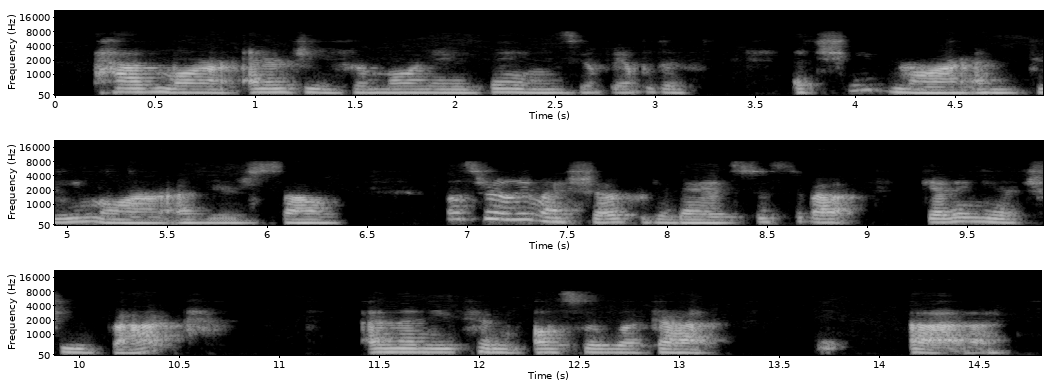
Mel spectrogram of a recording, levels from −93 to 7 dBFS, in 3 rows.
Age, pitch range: 30-49, 145-175 Hz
